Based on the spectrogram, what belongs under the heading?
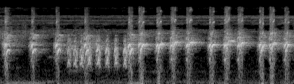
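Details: Sooty-headed bulbul sound for luring birds into a trap: quick, bubbly chirps that tumble into a fast, lower warbling flurry, then settle into evenly spaced scratchy notes about twice a second.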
